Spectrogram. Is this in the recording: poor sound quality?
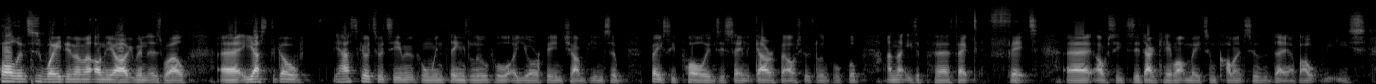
no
